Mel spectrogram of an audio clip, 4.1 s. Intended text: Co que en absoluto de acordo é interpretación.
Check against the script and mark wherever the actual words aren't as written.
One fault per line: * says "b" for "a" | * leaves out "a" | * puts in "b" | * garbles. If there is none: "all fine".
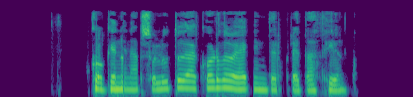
all fine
